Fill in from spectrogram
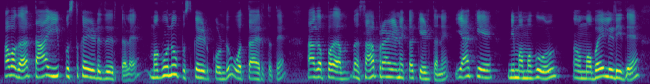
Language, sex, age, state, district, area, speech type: Kannada, female, 60+, Karnataka, Chitradurga, rural, spontaneous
